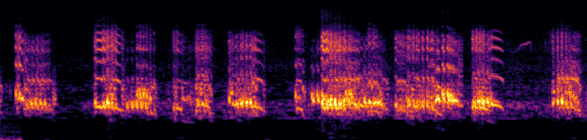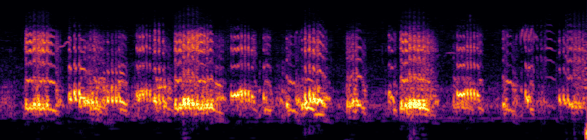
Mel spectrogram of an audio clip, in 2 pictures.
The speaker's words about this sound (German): Nicht minder eindrucksvoll ist aber auch das hundertstimmige Krür oder Krur einer größeren Schar wandernder oder rastender Kraniche.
